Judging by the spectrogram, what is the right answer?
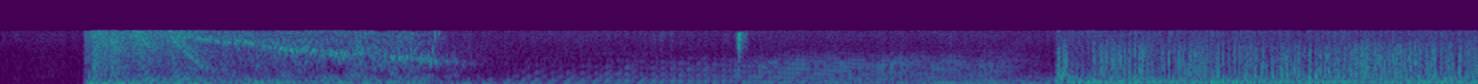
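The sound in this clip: Rocket launcher fire sound effect: an abrupt, loud blast of noise with a falling whistle, then a whining tonal roar, followed by a second, louder rush of rumbling noise that holds to the end.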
